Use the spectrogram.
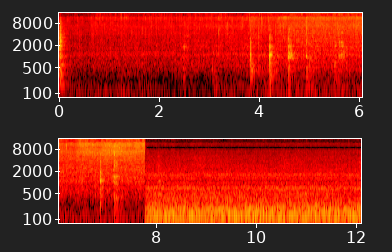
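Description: Chicken is sautéed with fried onions and spices in a pan on a gas stove, with a steady sizzle and a run of sharp spatula clicks and scrapes. Partway through, the sound cuts abruptly to a broad low rumbling hiss.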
